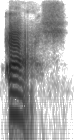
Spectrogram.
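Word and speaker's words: Æ: you apparently AE is name uh name is pronounced Ash how chatty now you you tell me so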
